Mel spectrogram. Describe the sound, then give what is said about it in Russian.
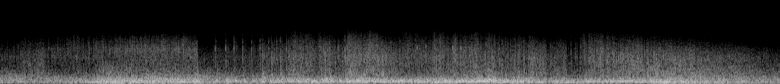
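A massed artillery barrage from some 2000 Soviet guns on a frosty winter morning by the Neva river makes a dense, continuous, roaring rumble of fire, loud and unbroken, with no single blasts standing out. “грохот 2000 орудий разорвал тишину зимнего морозного утра.”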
